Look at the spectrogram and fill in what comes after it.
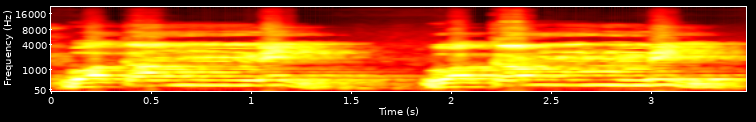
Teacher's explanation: میم ساکن کو میم متحرک میں مدغم کر کے پڑھیں گے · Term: ادغام شفوی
